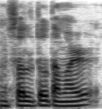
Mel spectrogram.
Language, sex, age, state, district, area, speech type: Assamese, male, 30-45, Assam, Dibrugarh, urban, spontaneous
